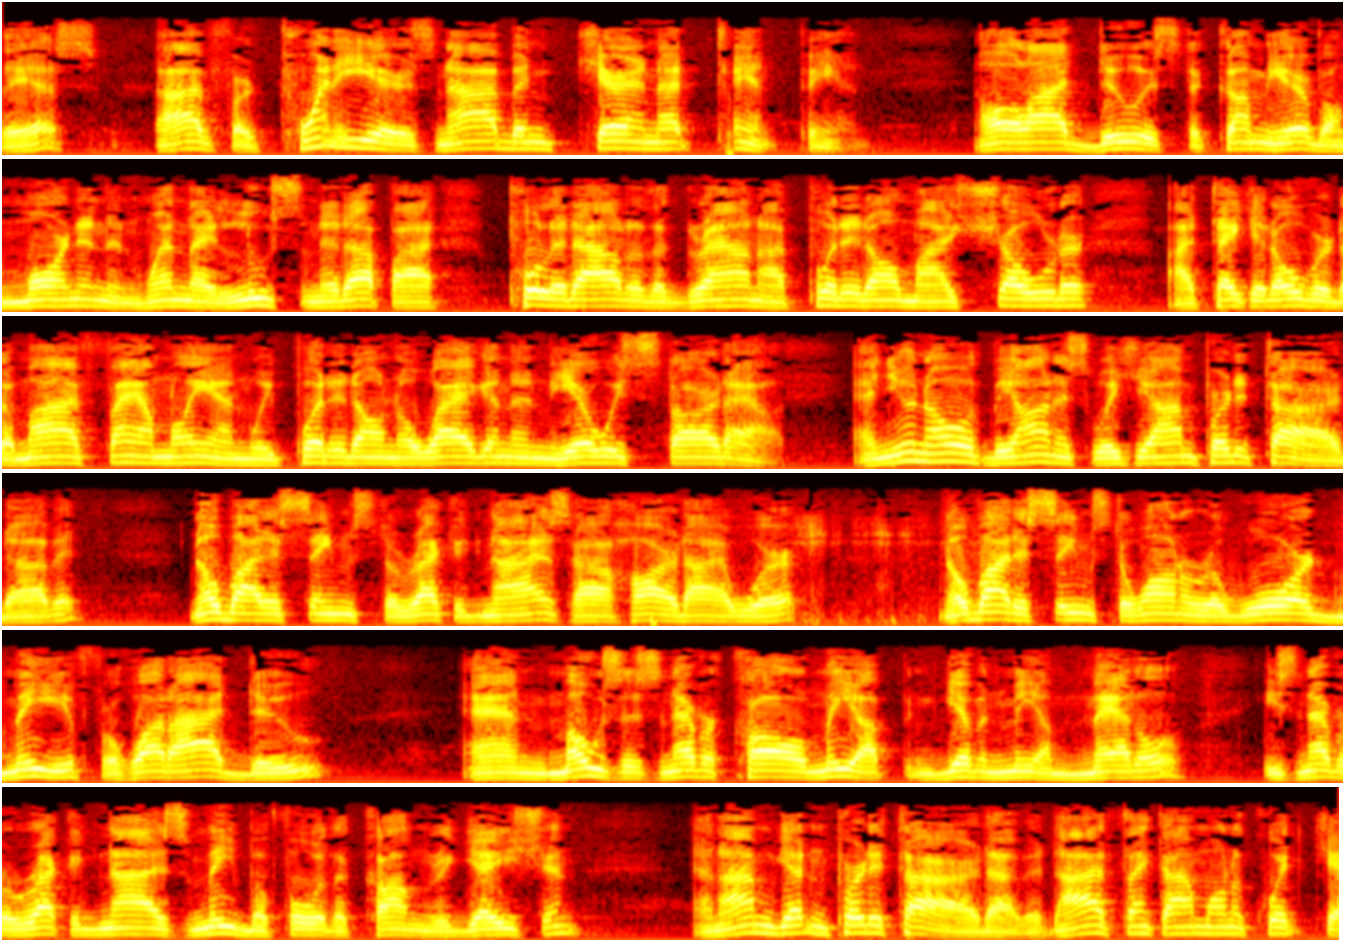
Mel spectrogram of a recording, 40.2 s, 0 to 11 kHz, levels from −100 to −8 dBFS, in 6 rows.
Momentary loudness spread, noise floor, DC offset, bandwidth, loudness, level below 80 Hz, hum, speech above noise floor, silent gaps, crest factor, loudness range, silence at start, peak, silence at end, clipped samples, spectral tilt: 7 LU; -60 dBFS; 0.2%; 8 kHz; -19 LUFS; -58 dBFS; none; 41 dB; none; 16 dB; 2 LU; 0 s; -4 dBFS; 0 s; under 0.1%; -5 dB/octave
